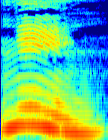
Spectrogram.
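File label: "ning", fourth tone, pinyin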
